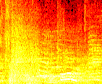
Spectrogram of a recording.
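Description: A wrestler slammed down onto the ring: one loud crash of a body hitting the canvas-covered ring boards just after the start, with a short echo in the hall.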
